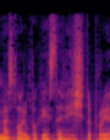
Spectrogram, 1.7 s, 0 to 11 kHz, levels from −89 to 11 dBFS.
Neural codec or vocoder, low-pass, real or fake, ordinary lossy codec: none; 9.9 kHz; real; MP3, 48 kbps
